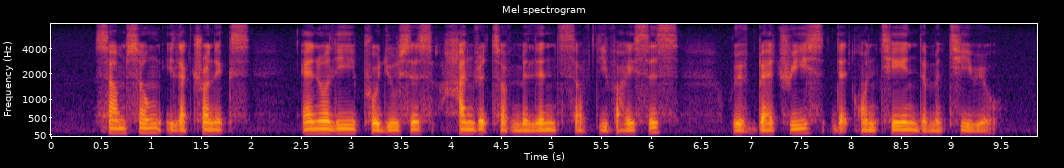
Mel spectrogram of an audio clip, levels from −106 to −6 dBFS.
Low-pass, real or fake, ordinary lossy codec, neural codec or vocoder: none; real; none; none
